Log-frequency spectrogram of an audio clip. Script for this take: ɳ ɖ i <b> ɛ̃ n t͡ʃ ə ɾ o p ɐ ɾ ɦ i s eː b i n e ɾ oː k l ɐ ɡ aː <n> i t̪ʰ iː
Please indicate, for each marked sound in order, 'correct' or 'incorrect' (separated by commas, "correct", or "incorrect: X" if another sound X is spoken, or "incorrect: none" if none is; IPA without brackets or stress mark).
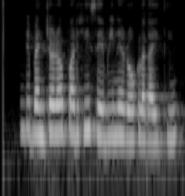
correct, incorrect: none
